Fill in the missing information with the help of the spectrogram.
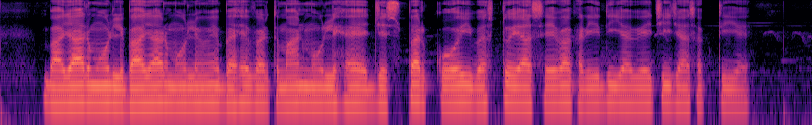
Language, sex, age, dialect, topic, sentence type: Hindi, male, 36-40, Awadhi Bundeli, agriculture, statement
